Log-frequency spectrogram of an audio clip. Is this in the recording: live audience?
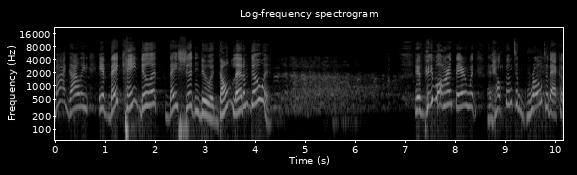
yes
